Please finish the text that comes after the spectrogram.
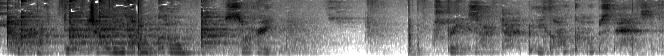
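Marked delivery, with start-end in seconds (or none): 4.1-6.6 hushed, frightened whisper; scared whisper. Real, not acted. Girl sneaking upstairs at night, whispering scared to viewers. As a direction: whisper so the parents don't wake.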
